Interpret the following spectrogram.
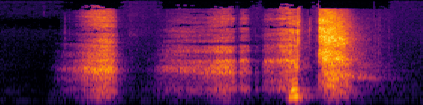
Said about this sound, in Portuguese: Não consigo conter o espirro.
